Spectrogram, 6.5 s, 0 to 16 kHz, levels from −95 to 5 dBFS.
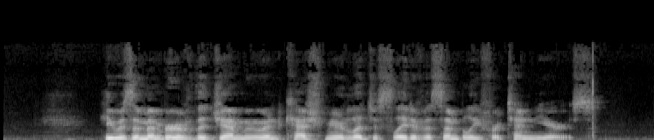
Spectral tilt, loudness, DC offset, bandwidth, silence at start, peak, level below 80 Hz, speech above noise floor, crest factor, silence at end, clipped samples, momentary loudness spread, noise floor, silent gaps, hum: -8 dB/octave; -18 LUFS; under 0.1%; 10 kHz; 1.05 s; -2 dBFS; -50 dBFS; 40 dB; 16 dB; 0.65 s; under 0.1%; 10 LU; -57 dBFS; none; none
